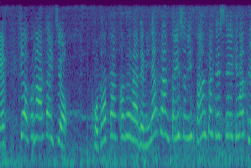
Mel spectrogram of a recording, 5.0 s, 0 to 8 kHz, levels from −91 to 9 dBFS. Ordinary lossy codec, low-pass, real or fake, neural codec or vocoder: none; 7.2 kHz; fake; codec, 16 kHz in and 24 kHz out, 1.1 kbps, FireRedTTS-2 codec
